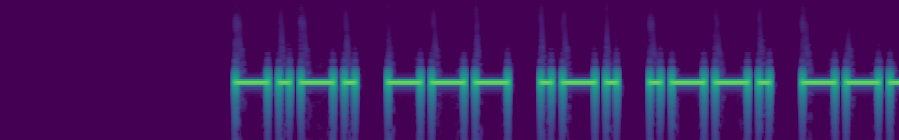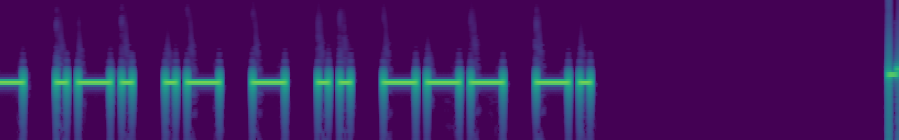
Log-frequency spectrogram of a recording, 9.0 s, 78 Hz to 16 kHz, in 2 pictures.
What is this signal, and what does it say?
Morse code, heard as a keyed tone, about 22 wpm, 700 Hz. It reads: CORPORATION
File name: practice / 22wpm / Eleven Letter Words - 22wpm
